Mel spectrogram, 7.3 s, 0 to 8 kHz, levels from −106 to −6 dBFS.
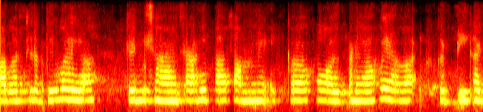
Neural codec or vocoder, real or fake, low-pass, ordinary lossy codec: codec, 24 kHz, 1.5 kbps, HILCodec; fake; 7.2 kHz; Opus, 16 kbps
